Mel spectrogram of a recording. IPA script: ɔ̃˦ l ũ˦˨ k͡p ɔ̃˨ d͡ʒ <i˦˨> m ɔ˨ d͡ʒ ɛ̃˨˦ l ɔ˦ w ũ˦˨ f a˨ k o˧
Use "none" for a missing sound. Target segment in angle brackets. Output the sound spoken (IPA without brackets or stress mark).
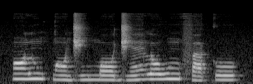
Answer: i˨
